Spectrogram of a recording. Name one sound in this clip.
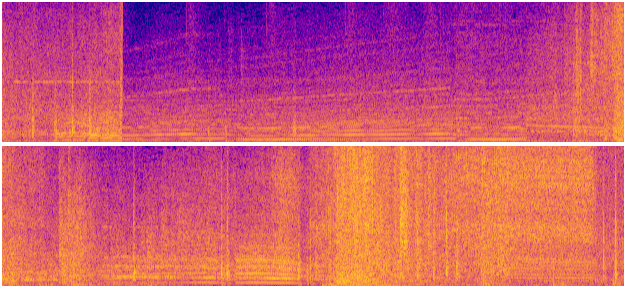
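An engine revs as a car speeds along.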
